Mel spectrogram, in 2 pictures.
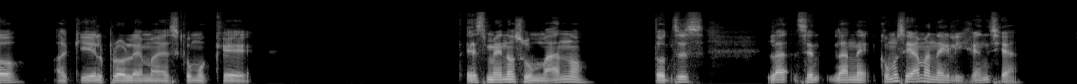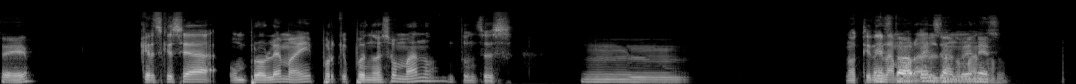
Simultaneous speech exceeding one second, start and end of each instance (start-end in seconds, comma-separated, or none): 19.5-20.8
